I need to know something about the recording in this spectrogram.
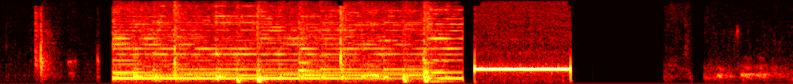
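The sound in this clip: Telephone line tones during an office call transfer: a buzzy, harmonic-rich line signal lasting about three and a half seconds, then a single steady, loud beep of about a second, followed by a brief quiet stretch with faint noise.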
